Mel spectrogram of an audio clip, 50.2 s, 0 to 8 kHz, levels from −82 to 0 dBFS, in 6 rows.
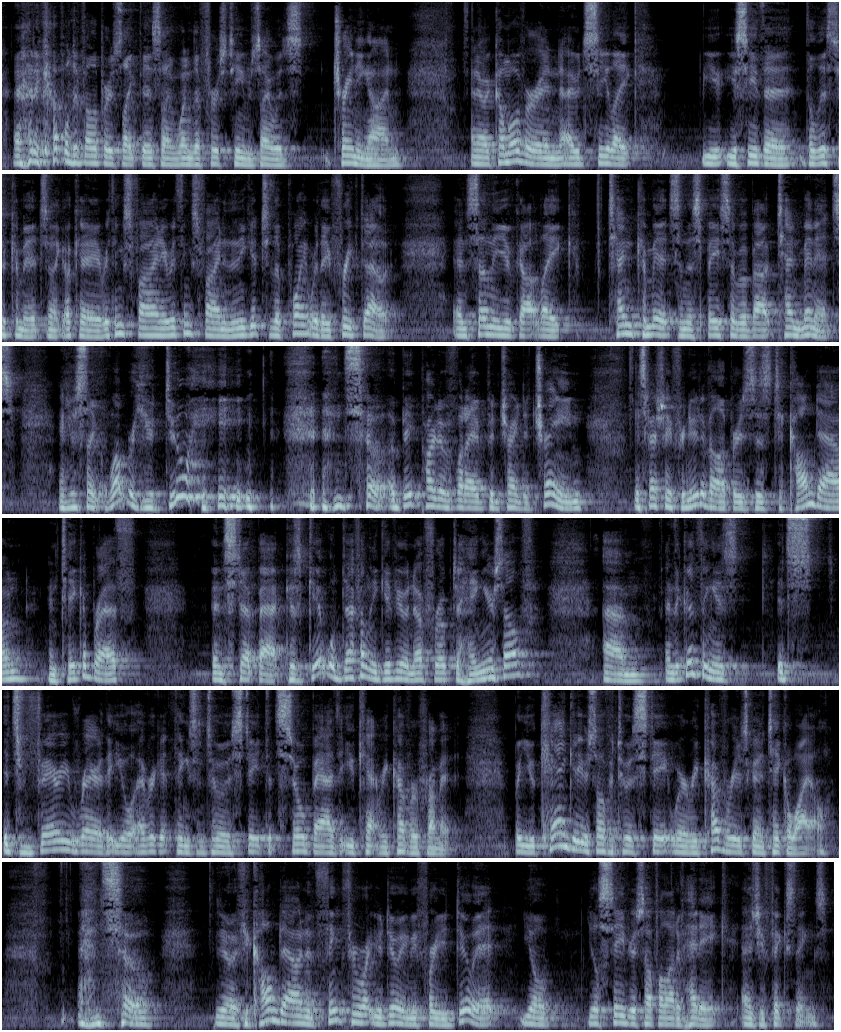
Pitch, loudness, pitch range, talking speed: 120 Hz, -24 LUFS, 110-130 Hz, 220 wpm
